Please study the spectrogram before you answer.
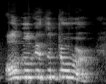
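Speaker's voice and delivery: high-pitched, loud shout on the run; acted eager holler; eager calling out. Apprentice running to answer door.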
